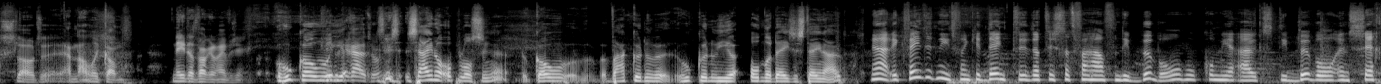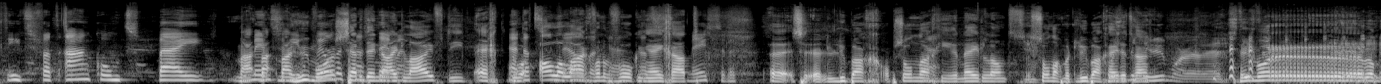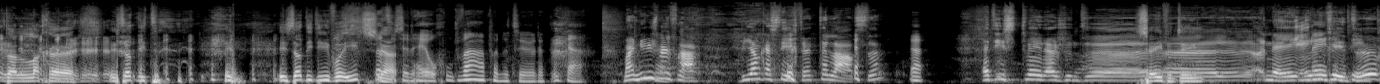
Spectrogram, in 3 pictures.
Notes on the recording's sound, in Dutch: Deze podcast werd op 9 februari opgenomen in Pakhuis de Zwijger in Amsterdam tijdens het Resist902-festival.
